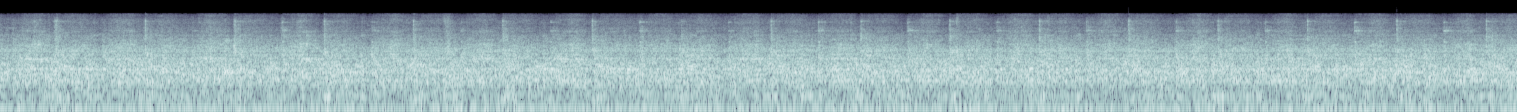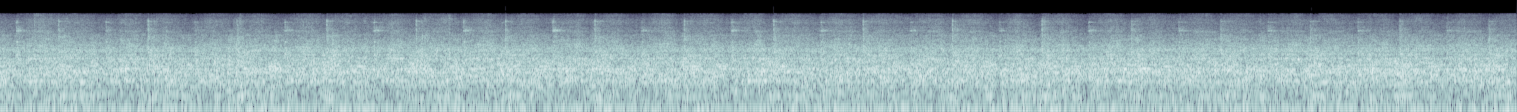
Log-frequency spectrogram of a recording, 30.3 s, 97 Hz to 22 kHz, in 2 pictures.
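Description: A vintage Marvel power hacksaw and a Harbor Freight horizontal bandsaw both running under power, cutting 1½ by ⅛ inch angle stock: a steady, continuous mechanical noise of motors and blades, with faint repeating clicks from the machinery.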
